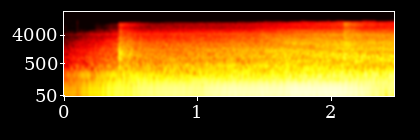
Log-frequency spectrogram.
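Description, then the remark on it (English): Heavy diesel dump truck engines rumble steadily, a deep droning roar that swells louder over a couple of seconds with a brief hiss or two on top, on a green space between Marconi Drive and Orleans Avenue next to City Park. “Every American with a diesel-powered dump truck and a front-end loader seems to have landed on the green space between Marconi Drive and Orleans Avenue next to City Park.”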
